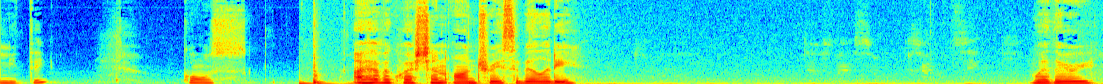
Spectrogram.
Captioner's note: speaking French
